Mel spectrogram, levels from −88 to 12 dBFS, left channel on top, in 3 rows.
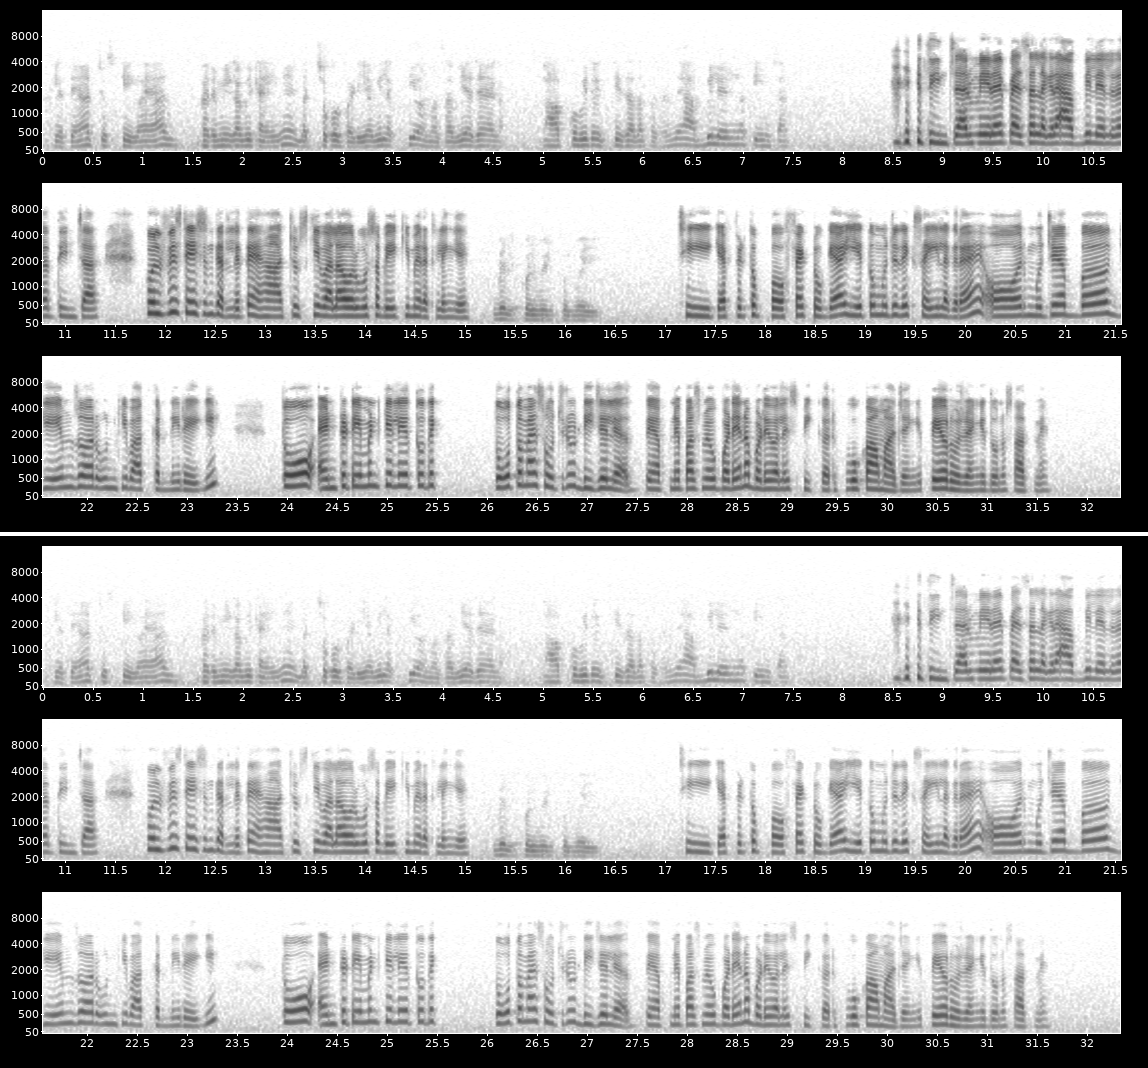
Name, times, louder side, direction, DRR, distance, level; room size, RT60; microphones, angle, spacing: voice 1, 0.0-4.6 5.0-7.5 15.3-16.4, left 2 dB, 40° left, 0.8 m, -45 dB
voice 2, 8.5-15.0 17.1-23.3 23.9-25.5 26.1-31.6, left 9 dB, 75° left, 0.3 m, -25 dB
head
